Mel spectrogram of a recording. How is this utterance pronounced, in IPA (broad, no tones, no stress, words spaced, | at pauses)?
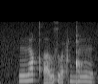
ʏː qʼṵzṵħ ŋ͡ǃʏ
